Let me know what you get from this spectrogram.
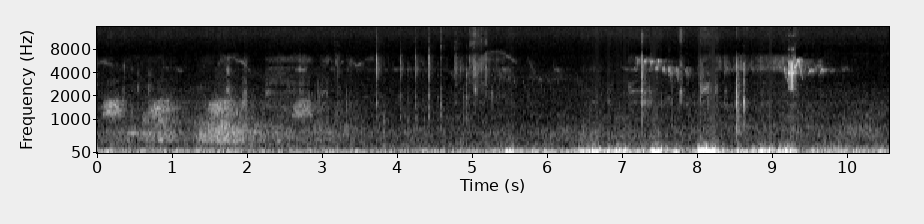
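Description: Faint outdoor ambience. Birds call: a run of four short calls in the first two seconds, then higher chirps in the second half. Low, irregular rumbles swell in the second half and are the loudest sound.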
